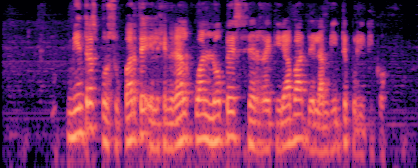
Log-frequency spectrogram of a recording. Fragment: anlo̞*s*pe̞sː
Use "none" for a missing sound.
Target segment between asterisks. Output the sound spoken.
none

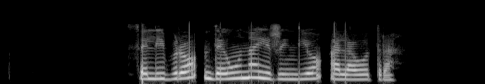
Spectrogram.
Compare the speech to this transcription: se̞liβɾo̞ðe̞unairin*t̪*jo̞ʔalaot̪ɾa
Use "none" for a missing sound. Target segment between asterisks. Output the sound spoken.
d̪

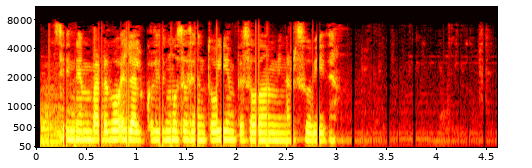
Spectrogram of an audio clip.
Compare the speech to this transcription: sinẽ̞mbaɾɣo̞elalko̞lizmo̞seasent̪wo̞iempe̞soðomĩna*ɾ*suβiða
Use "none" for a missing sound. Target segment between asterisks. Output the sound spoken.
ɾ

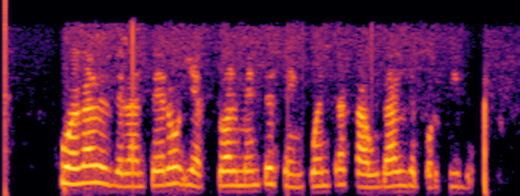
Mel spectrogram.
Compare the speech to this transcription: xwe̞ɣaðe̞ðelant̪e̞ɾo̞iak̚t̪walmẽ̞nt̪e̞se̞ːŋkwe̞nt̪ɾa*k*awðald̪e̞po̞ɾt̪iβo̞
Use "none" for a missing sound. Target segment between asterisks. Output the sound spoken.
k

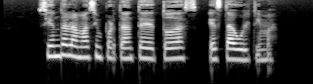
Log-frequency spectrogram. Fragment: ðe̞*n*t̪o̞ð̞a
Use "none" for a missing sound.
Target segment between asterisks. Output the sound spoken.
none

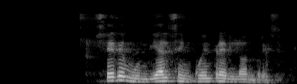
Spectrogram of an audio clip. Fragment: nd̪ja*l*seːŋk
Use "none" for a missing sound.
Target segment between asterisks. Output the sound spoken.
l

